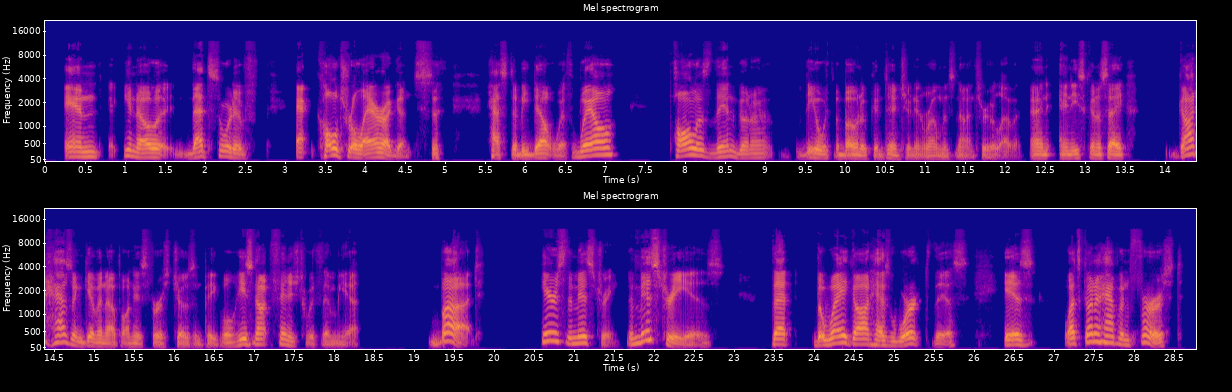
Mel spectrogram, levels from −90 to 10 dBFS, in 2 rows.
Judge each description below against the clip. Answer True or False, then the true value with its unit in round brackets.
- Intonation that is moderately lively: False (7.3 semitones)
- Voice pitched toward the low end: False (160 Hz)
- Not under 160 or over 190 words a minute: False (150 wpm)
